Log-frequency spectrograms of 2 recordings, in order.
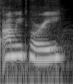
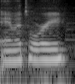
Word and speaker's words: Amitori: It's Amitori. Thank you for asking. A lot of people say Amitori. I think that's the only other way that people try to say it.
